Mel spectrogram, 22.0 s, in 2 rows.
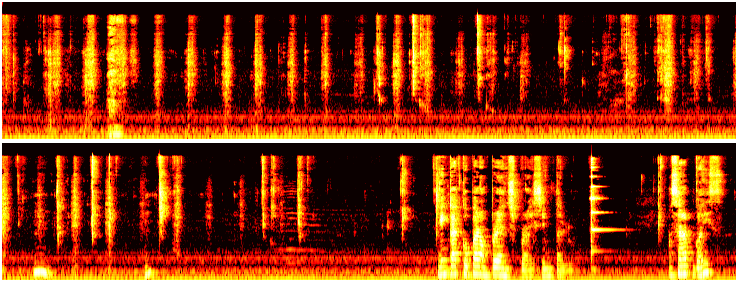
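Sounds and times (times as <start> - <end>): chewing and crunching food: 0.0 - 17.6
low electrical hum: 0.0 - 22.0
person humming: 11.4 - 11.9.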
